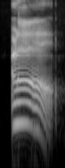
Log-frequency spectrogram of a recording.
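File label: "le4", Mandarin Chinese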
